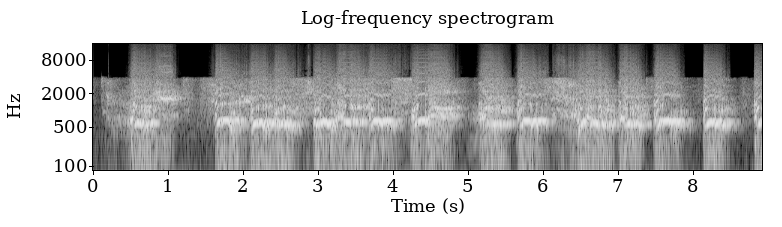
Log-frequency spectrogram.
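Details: Insistent barking from a beagle: dense, harsh barks packed closely together with a sustained musical ring beneath them, keeping up almost without a break.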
